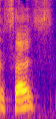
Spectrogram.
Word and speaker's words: Syce: It's spelled S-Y-C-E. – S-Y-C-E. Okay. – Edgar size. I make a little rhyme out of it. Big size, small size, doesn't matter what size, but I'll rise to the occasion because I serve a big God.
